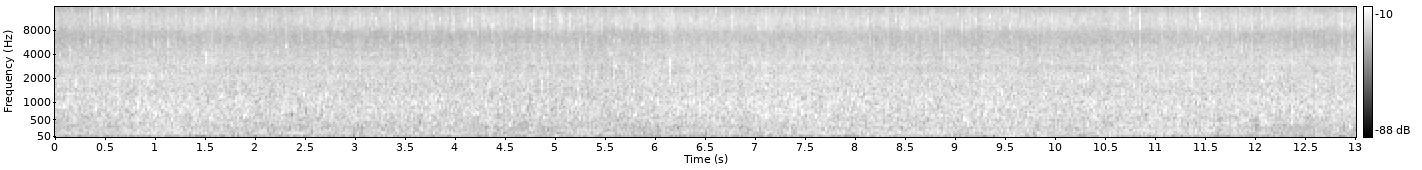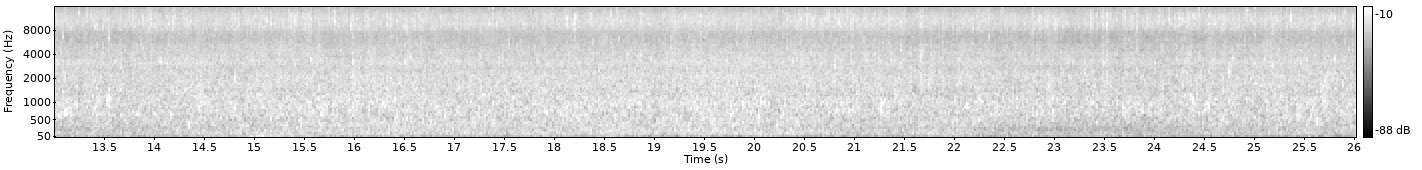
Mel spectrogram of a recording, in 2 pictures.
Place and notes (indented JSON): {
  "title": "六塊厝, Tamsui Dist., New Taipei City - the waves and stream sound",
  "date": "2016-04-16 06:48:00",
  "description": "Sound of the waves, stream sound\nZoom H2n MS+XY",
  "latitude": "25.24",
  "longitude": "121.45",
  "altitude": "3",
  "timezone": "Asia/Taipei"
}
